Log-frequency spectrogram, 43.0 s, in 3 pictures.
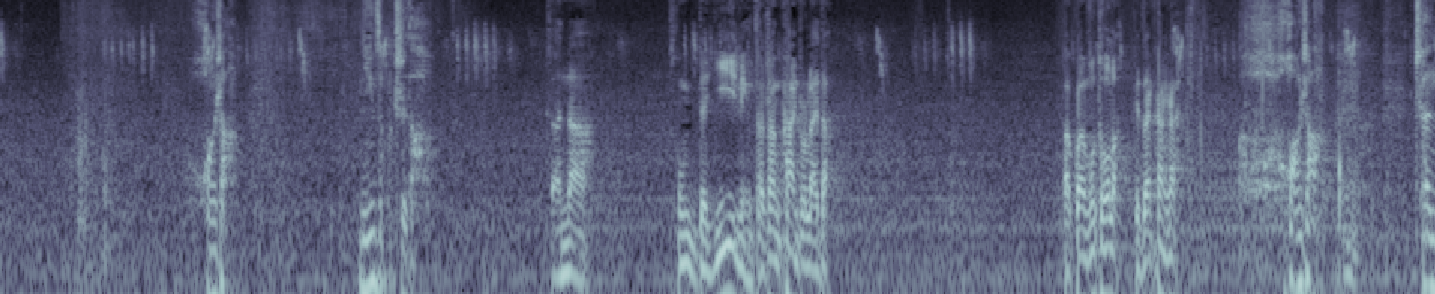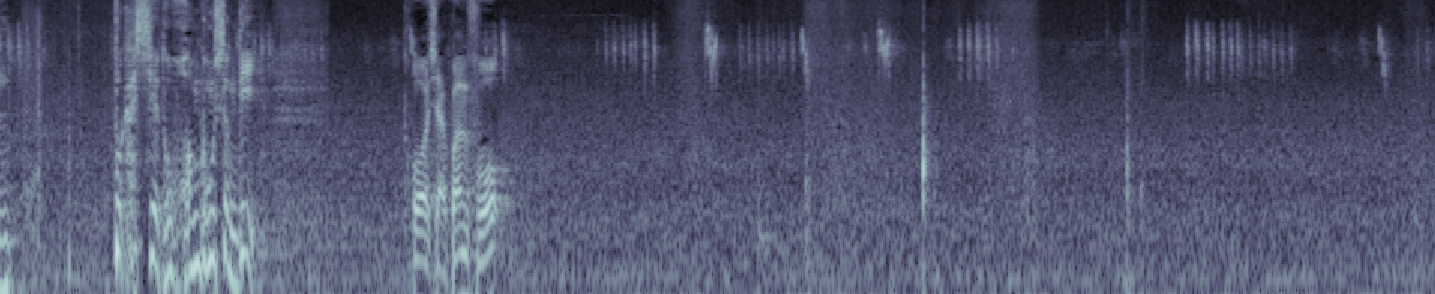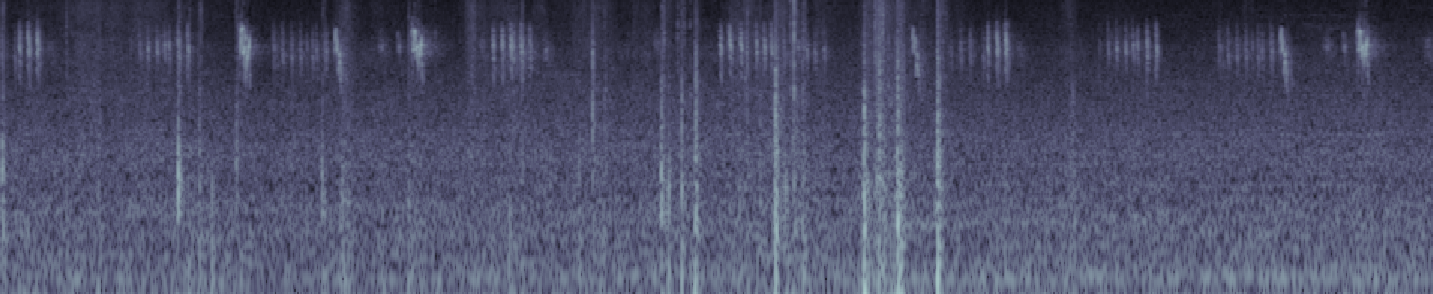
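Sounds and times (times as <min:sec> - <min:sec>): low background hiss: 0:00.0 - 0:43.0
small birds chirping: 0:00.0 - 0:43.0
cloth rustling: 0:00.6 - 0:03.9, 0:21.1 - 0:24.8, 0:31.8 - 0:38.4.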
